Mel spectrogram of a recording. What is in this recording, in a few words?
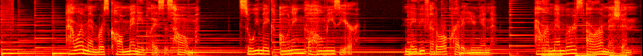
Heartfelt Trustworthy Warm Commercial, african american voice; Navy Federal Credit Union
